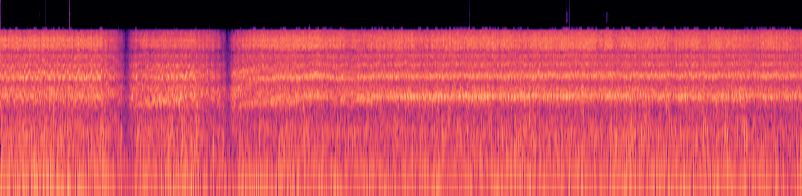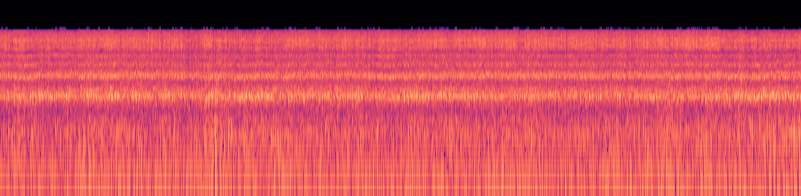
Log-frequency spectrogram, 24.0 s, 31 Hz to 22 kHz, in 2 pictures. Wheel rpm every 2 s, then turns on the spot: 170, 120, 220, 230, 230, 230, 230, 230, 230, 230, 230, 230.
none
